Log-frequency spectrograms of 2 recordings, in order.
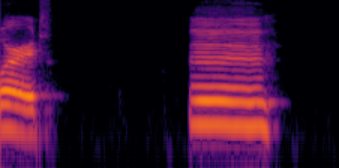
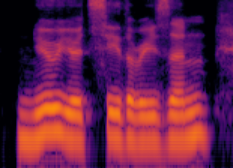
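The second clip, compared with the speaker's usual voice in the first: Abby voice; 8 semitones lower, 7 dB quieter than usual. Acted. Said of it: "my Abby voice".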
